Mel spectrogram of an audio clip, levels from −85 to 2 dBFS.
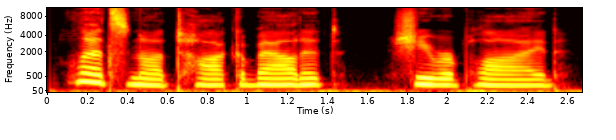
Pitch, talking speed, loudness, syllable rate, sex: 210 Hz, 155 wpm, -16 LUFS, 4.0 syllables/s, female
